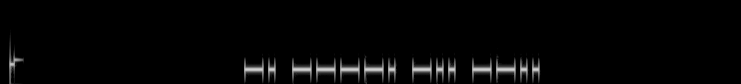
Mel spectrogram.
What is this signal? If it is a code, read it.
Morse code, heard as a keyed tone, about 20 wpm, 700 Hz. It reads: N9DZ
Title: USA Call Signs - 4 Characters - 20wpm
